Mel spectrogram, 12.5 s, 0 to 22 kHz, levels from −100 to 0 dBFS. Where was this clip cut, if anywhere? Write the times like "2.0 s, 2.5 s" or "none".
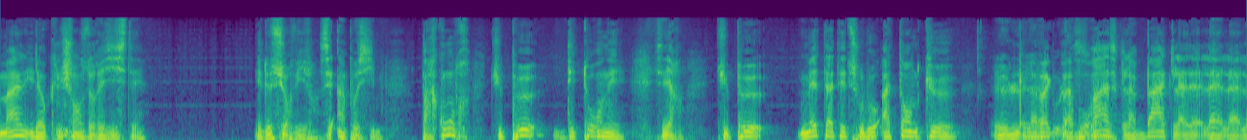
none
